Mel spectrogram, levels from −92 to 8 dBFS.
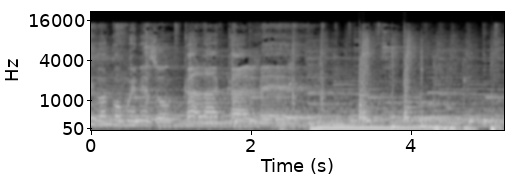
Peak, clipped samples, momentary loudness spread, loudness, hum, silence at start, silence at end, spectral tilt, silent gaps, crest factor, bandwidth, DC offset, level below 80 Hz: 0 dBFS; under 0.1%; 3 LU; -14 LUFS; none; 0 s; 0 s; -5.5 dB/octave; none; 12 dB; 15.5 kHz; under 0.1%; -20 dBFS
